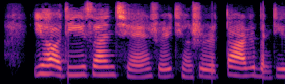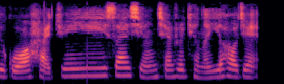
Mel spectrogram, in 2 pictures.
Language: Chinese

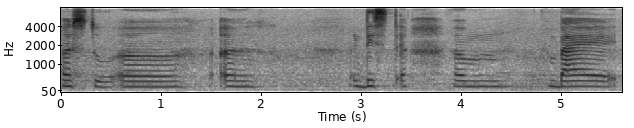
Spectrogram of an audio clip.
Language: Sanskrit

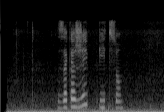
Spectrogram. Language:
Russian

